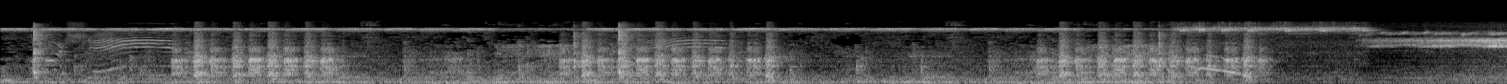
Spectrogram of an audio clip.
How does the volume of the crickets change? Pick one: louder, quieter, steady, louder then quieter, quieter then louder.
steady.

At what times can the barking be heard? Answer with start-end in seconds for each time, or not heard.
1.7-3.5, 5.5-7.8, 10.3-12.8.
